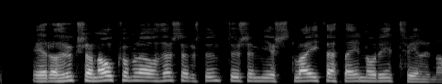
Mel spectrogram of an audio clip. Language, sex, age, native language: Icelandic, male, 20-29, Icelandic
